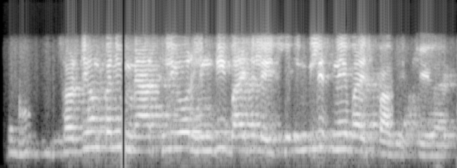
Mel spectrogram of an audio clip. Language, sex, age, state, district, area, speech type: Maithili, male, 18-30, Bihar, Darbhanga, rural, conversation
